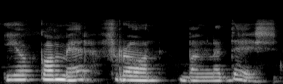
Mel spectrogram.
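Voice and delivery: very slow, careful Swedish sentence; slow model phrase. Shown as a demonstration. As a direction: spell it out slowly for learners. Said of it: "আমাদের বলতে হবে". (খুব ধীরে Swedish বাক্য)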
